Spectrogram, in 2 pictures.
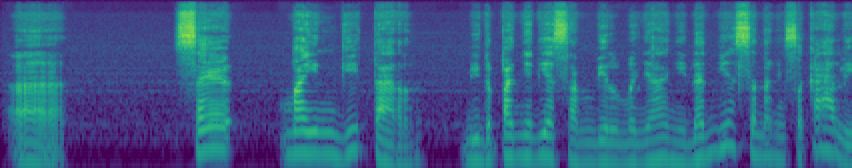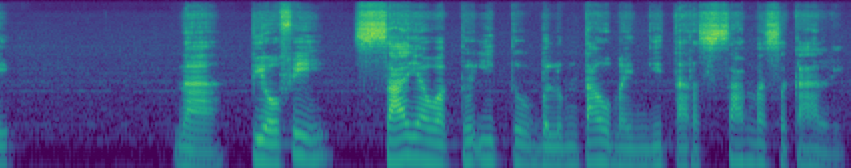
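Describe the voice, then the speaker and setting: A middle-aged male pastor giving a lively personal testimony in a podcast interview, laughing often and acting out his own prayers. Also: medium pitch, slow, gravelly.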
